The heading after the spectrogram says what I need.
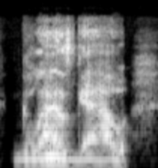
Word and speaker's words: Glasgow: where I lived as if it rhymed with cow really bugged me Glasgow just saying yes though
